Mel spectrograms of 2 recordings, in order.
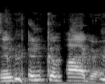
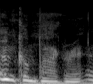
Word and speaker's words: Uncompahgre: Yes, Uncompahgre. – Uncompahgre.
